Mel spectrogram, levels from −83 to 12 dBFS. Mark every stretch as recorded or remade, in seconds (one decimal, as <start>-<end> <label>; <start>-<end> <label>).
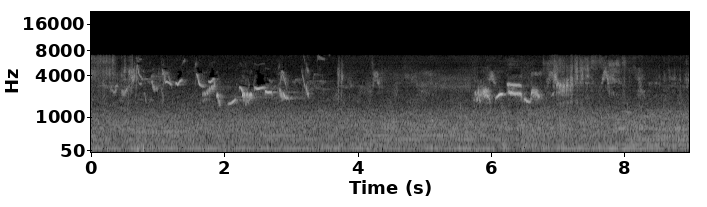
0.0-0.6 remade; 0.6-3.7 recorded; 3.7-9.0 remade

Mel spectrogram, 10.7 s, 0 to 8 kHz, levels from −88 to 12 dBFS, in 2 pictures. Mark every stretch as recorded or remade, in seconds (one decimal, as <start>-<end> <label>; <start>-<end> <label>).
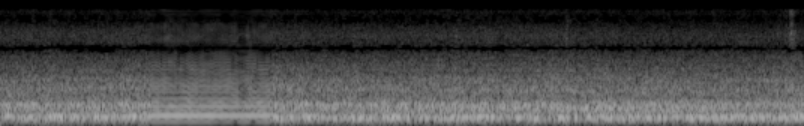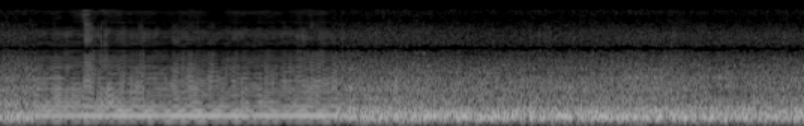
0.0-1.0 recorded; 1.0-1.8 remade; 1.8-5.6 recorded; 5.6-7.6 remade; 7.6-10.7 recorded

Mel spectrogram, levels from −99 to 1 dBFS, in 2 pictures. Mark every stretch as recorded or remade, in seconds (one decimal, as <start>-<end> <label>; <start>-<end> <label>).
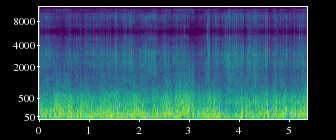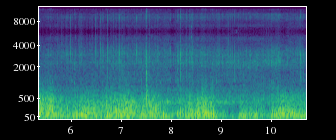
0.0-1.8 recorded; 1.8-2.5 remade; 2.5-10.7 recorded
